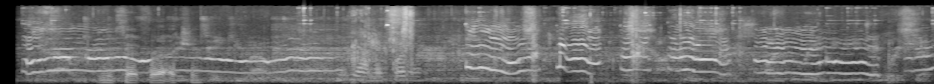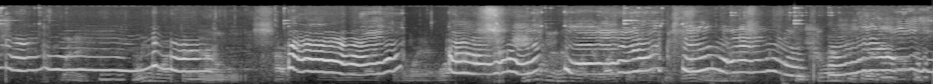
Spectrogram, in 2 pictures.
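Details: Two Rat Terriers named Brewtus and Whiskey playing together in the morning: long, wavering, whiny howls that rise and fall in pitch, almost unbroken and overlapping, with brief sharp bursts and a short pause near the middle.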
